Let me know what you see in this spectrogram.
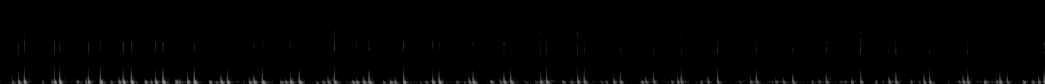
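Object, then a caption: Cork block. Fingertips tap and scratch the flat face of a palm-sized, solid cork block. Quick, irregular taps come in bursts for the whole clip as soft, dull, low thuds that stop instantly with no ring. Faint scratchy texture sits between them, and the overall level is quiet.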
